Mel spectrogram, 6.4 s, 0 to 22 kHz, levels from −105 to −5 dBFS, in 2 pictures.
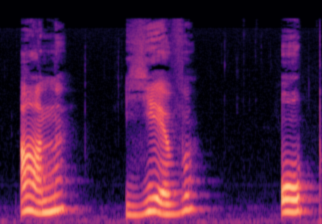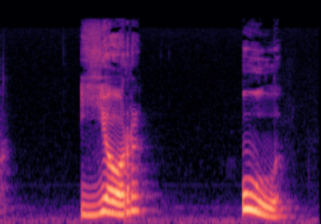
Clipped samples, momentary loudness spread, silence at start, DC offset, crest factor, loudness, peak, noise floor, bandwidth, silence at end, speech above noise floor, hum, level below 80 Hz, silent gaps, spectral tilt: under 0.1%; 18 LU; 0.2 s; under 0.1%; 18 dB; -22 LUFS; -6 dBFS; -64 dBFS; 15.5 kHz; 0.4 s; 43 dB; none; -62 dBFS; none; -6 dB/octave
